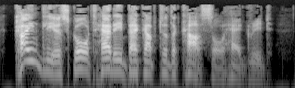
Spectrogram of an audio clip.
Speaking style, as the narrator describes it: said Dumbledore sharply

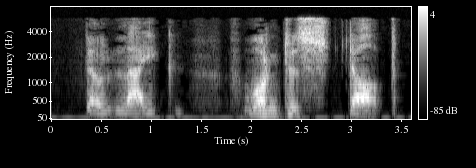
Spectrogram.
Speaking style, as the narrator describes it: moaned Dumbledore

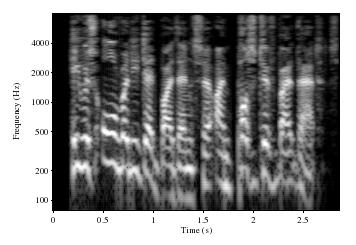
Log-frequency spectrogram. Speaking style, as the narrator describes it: said Angua quickly

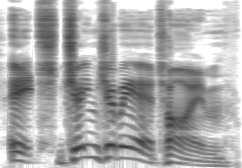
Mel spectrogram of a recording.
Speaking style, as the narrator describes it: roared someone

